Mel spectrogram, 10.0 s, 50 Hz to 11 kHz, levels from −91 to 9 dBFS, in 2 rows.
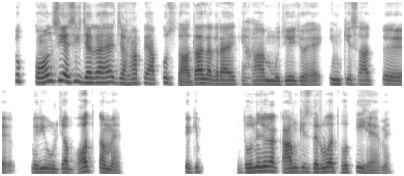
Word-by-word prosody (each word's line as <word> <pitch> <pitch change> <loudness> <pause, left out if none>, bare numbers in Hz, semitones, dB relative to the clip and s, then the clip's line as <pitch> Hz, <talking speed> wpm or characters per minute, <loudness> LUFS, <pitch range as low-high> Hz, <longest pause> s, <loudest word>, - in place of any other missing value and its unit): तो 250 - -3 0.2
कौन-सी 240 +8 +3
ऐसी 245 +1 +3
जगह 200 0 +4
है 210 - +2
जहाँ 175 -1 -1
पे 180 - -2
आपको 170 +4 -1
ज़्यादा 140 +4 +3
लग 165 -3 +2
रहा 150 0 +3
है 145 - +1
कि 140 -1 -15
हाँ, 140 +2 -4
मुझे 140 +1 -1
जो 135 0 -5
है 125 +2 -5
इनके 155 +1 -3
साथ 145 -1 -4 0.2
मेरी 140 0 -3
ऊर्जा 140 0 -1
बहुत 145 +9 +1
कम 135 -6 +1
है। 110 - -6 0.8
क्योंकि 150 +2 -6 0.5
दोनों 150 +4 +3
जगह 180 0 +5
काम 145 0 +2
की 165 - -4
ज़रूरत 150 +2 +1
होती 135 +4 -2
है, 105 -3 -5
हमें। 110 +1 -12
150 Hz, 200 wpm, -25 LUFS, 135-170 Hz, 0.8 s, जगह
